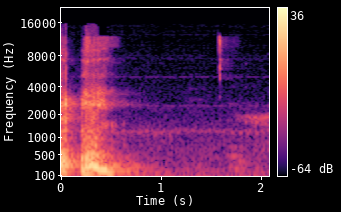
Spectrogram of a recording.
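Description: A person clearing their throat: a short harsh burst, then a second voiced one that falls in pitch. A faint click follows about a second and a half in.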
